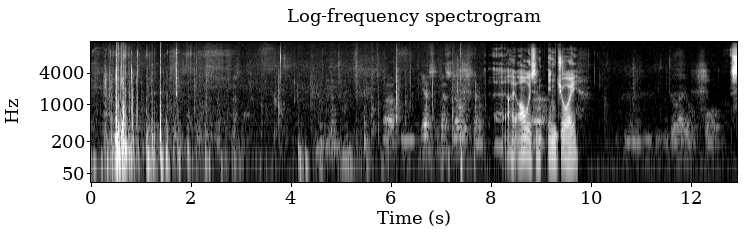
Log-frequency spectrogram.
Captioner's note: through translator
